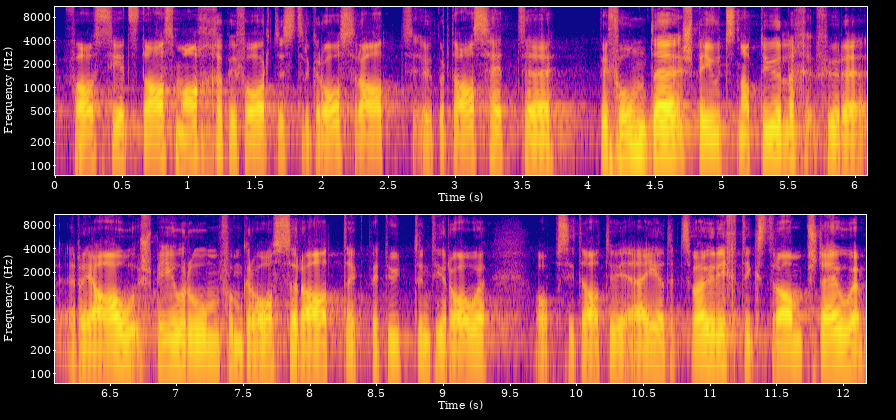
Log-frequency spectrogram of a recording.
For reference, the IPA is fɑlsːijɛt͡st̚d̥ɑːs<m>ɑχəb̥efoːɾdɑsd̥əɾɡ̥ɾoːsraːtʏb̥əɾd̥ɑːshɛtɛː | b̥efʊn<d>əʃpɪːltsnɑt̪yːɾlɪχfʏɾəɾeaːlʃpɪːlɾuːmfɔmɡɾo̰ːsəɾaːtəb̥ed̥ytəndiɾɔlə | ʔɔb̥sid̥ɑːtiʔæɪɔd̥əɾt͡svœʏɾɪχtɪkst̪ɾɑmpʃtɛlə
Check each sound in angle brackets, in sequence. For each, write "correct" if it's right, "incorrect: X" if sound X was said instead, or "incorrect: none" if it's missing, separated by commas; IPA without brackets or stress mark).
correct, correct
